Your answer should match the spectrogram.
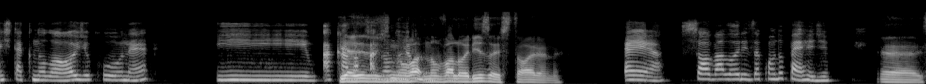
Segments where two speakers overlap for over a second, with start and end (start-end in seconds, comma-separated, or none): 3.4-4.6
